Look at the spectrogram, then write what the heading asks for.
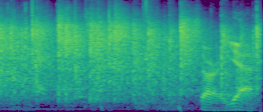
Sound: gumballs clattering

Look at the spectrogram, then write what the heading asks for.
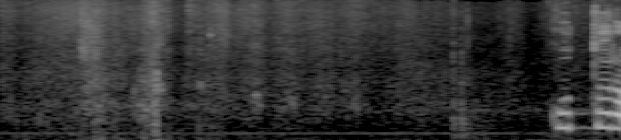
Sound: rubbing

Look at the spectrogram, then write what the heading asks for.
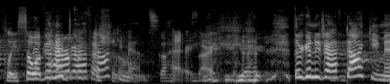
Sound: laughing

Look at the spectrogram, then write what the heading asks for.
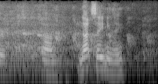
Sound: laughing

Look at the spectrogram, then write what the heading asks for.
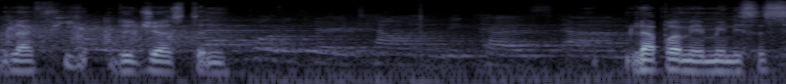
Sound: applause

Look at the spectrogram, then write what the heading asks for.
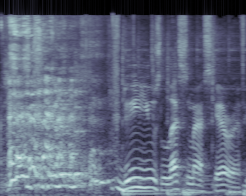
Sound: group laughs

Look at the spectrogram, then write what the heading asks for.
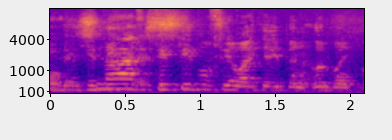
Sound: voiceover

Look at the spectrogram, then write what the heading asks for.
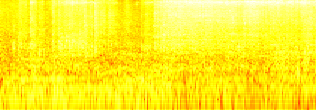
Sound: coins rattling

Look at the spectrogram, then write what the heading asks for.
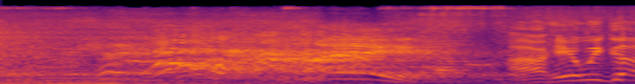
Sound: laughs

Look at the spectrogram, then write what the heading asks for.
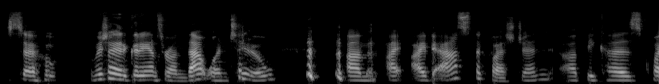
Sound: laughing

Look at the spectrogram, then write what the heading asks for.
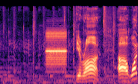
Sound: buzzer

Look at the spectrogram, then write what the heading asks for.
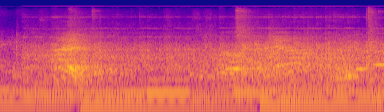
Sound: group chattering

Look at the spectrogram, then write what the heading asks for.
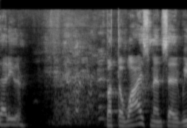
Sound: laughter

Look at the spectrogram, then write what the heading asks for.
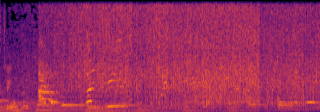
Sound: children chatter

